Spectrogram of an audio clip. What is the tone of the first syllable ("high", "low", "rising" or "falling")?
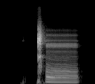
low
